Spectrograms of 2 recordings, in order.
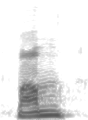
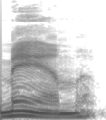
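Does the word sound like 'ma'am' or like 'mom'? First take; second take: mom; ma'am. First: The vowel is a back 'ah', sounding like mom. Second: The vowel is a front 'a', sounding like ma'am. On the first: It imitates a heavy Scottish accent. "his Scottish accent so heavy that he says ma'am, but it sounds like he says mom" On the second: It gives the word as it is meant. "He's saying ma'am"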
